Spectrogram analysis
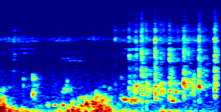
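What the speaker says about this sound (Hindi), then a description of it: "कबूतर ये देखें अंदर दाने के इंतज़ार में" Pigeons coo in soft, low, throaty bursts close by, followed by a flurry of brighter chirps and rustling near the end.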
